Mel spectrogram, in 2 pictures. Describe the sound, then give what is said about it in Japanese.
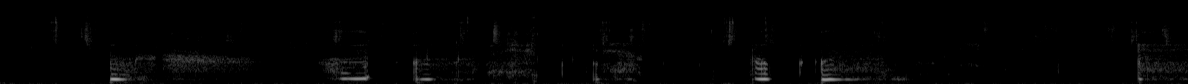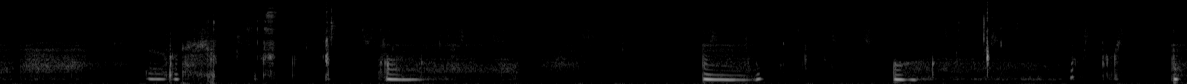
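Someone bites and chews a lightly sweet, milky-tasting snack, making many soft crunchy clicks and wet chewing sounds in uneven bursts, broken up by quiet whispered speech. “ああ、お姉さんと一緒に食べよっか。”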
